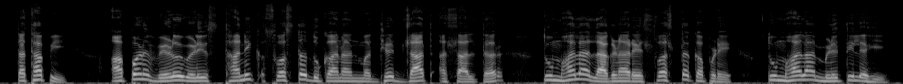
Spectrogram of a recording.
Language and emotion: Marathi, neutral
